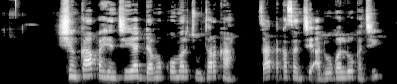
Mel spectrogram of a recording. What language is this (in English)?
Hausa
